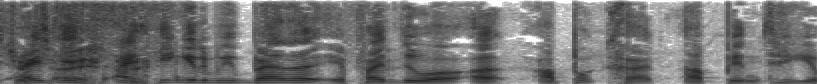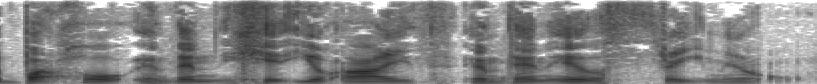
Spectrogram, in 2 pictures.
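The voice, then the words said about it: Imitates another person's voice. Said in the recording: “that was an amazing impersonation of Mike Tyson ... It was very good.”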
